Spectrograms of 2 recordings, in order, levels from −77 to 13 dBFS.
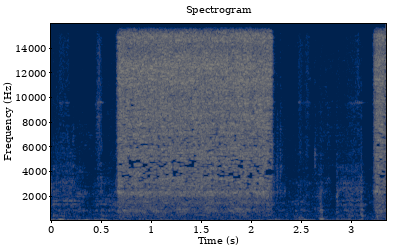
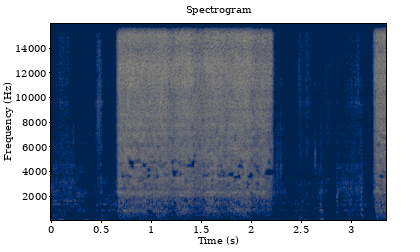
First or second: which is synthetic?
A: second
